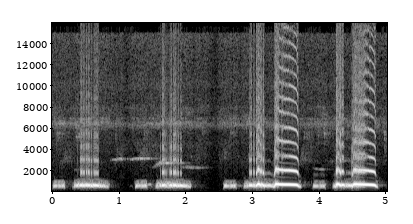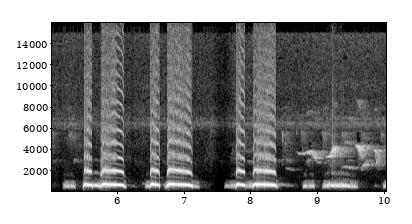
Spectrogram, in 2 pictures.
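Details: Spotted dove lure call from Indonesia: a dense run of low cooing phrases, each short hooted notes followed by a drawn-out, falling, slightly rough coo, repeated almost without pause, with a few faint higher chirps late on.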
